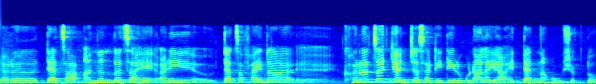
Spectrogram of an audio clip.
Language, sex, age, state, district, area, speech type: Marathi, female, 60+, Maharashtra, Pune, urban, spontaneous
